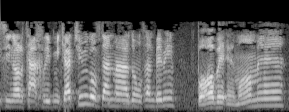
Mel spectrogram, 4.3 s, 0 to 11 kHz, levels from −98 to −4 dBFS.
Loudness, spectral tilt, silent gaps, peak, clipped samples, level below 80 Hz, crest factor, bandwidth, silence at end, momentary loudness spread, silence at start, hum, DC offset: -20 LUFS; -6 dB/octave; none; -4 dBFS; under 0.1%; -76 dBFS; 18 dB; 5.8 kHz; 0.1 s; 6 LU; 0 s; none; under 0.1%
